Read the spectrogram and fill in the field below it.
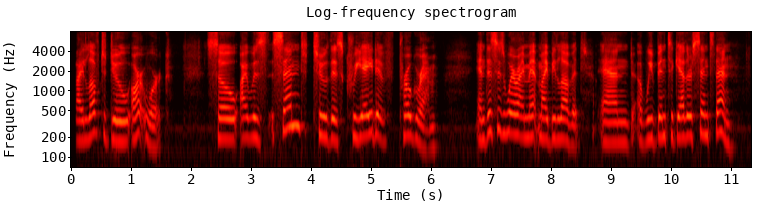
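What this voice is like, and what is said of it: Bronx accent. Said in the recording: “I speak like I'm from the Bronx ... a Bronx accent in English”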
